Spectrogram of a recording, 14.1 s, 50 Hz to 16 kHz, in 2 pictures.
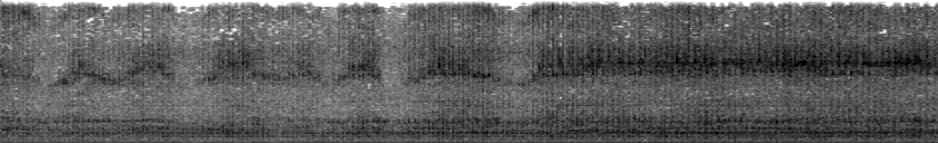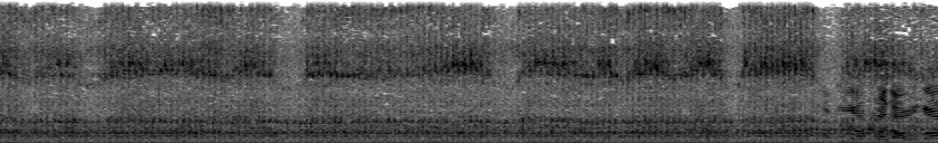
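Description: Swaraj 855 5 Star 4x4 tractor engine running steadily at close range, a loud, continuous low diesel drone with no breaks.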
